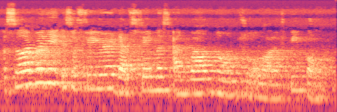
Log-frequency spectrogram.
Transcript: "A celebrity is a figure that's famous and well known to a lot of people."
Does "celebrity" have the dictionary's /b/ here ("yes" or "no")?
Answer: no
